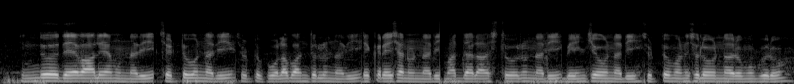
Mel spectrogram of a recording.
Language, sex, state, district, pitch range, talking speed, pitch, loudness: Telugu, male, Telangana, Nalgonda, 135-145 Hz, 160 wpm, 140 Hz, -26 LUFS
